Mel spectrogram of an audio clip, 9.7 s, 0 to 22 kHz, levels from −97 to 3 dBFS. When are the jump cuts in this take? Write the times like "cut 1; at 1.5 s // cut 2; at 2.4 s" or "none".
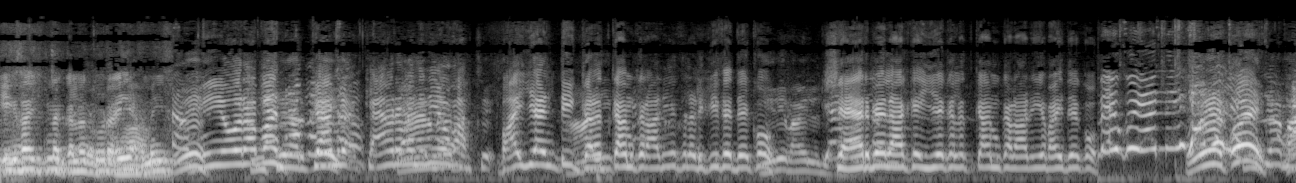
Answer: cut 1; at 1.3 s // cut 2; at 8.2 s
